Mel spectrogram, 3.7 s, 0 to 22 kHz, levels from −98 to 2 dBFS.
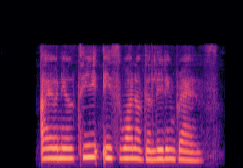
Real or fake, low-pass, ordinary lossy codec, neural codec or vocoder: fake; 7.2 kHz; none; codec, 16 kHz, 4.8 kbps, FACodec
